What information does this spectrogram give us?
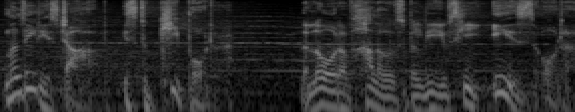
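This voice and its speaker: Scheming game demon, theatrical, silver-tongued, wildly swooping pitch, loud music behind. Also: male voice, wildly swooping pitch, measured pace, vocal fry, exaggerated voice. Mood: scheming, conspiratorial. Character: smooth-talking scheming male demon, ambitious and mocking. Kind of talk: video game cutscene acting.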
